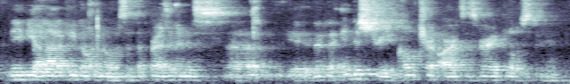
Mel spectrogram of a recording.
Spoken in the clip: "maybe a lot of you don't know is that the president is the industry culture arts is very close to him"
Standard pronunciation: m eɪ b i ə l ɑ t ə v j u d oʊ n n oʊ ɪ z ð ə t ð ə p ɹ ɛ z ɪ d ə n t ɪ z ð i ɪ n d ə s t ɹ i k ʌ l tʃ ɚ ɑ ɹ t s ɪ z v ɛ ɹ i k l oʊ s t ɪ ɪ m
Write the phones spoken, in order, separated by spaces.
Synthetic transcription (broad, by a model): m eɪ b i ə l ɑ t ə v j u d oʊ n n oʊ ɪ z ð ə t ð ə p ɹ ɛ z ɪ d ə n t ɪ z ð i ɪ n d ə s t ɹ i k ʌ l tʃ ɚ ɑ ɹ t s ɪ z v ɛ ɹ i k l oʊ s t ɪ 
